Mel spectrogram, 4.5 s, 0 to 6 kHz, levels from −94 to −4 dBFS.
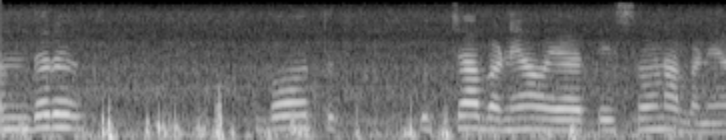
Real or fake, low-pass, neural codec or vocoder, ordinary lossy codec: real; 5.4 kHz; none; none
